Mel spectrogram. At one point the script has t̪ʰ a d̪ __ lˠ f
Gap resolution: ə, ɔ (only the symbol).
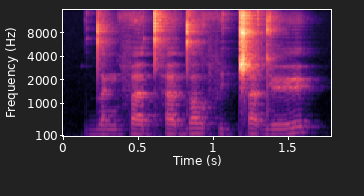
ə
